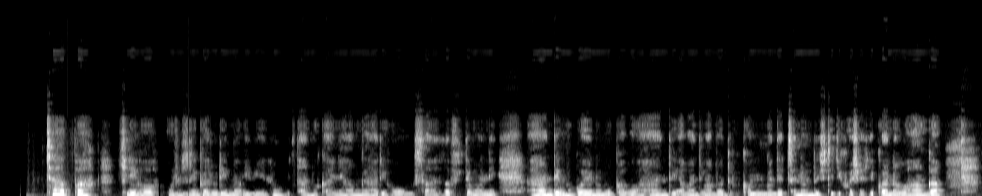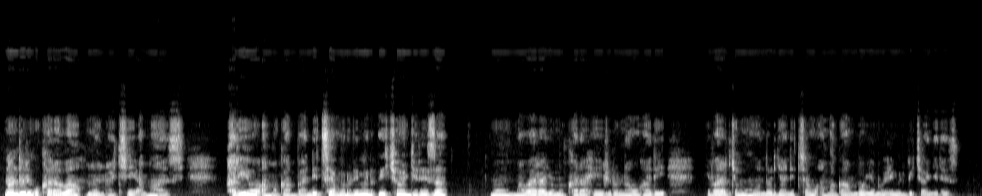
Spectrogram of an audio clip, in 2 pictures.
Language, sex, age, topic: Kinyarwanda, female, 18-24, health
